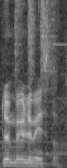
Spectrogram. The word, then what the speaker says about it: Demeulemeester: Demeulemeester.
